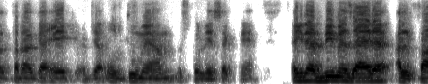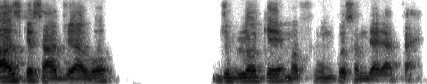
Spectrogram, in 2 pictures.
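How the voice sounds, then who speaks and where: A man's voice: medium pitch, highs cut off. A male teacher giving an explanatory lecture, reciting Arabic verses and translating them, with many filler phrases.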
